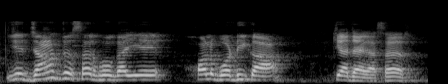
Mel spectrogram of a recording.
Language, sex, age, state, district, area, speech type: Urdu, male, 18-30, Bihar, Madhubani, urban, spontaneous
